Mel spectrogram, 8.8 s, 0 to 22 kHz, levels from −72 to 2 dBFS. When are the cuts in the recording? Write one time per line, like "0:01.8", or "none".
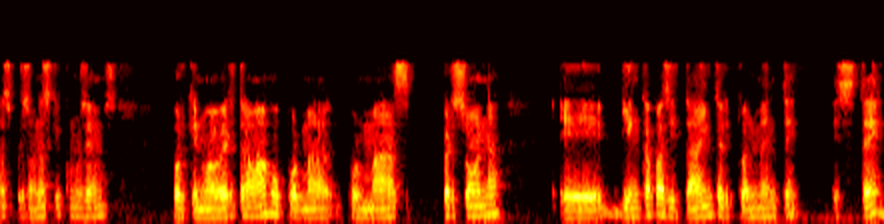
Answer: none

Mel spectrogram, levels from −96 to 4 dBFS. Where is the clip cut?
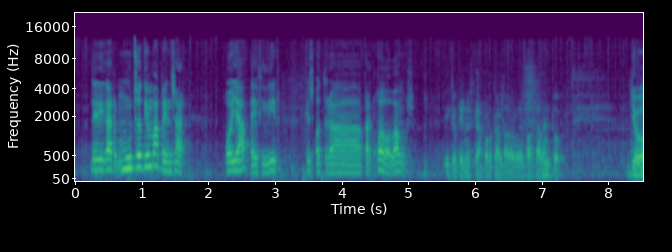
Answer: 0:02.3
0:02.6
0:03.6
0:04.5
0:05.7
0:06.4

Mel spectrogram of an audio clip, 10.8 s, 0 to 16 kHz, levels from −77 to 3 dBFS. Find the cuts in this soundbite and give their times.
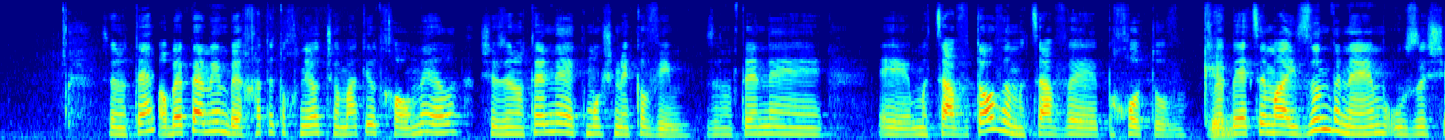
0:01.1
0:03.5
0:05.2

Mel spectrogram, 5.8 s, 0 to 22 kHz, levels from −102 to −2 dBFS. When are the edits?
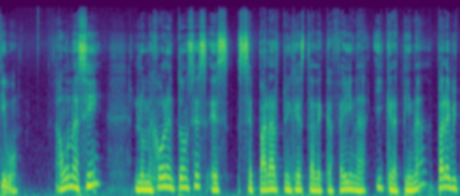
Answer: none

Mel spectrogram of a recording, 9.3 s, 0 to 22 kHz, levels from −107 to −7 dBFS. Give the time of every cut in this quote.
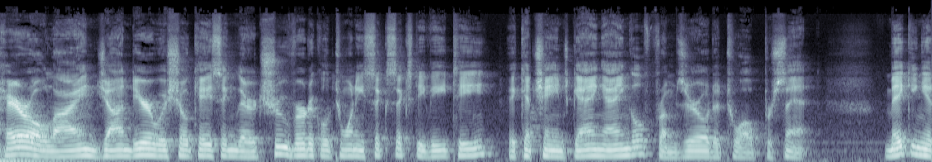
0:03.3
0:05.0
0:05.3

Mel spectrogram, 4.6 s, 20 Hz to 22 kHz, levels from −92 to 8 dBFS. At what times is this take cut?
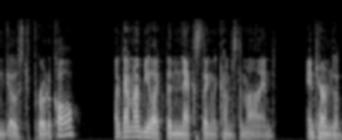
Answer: none

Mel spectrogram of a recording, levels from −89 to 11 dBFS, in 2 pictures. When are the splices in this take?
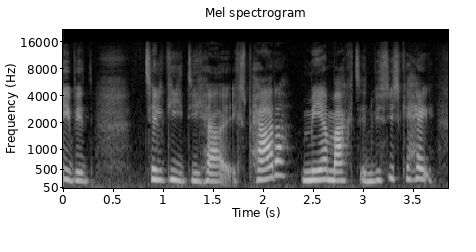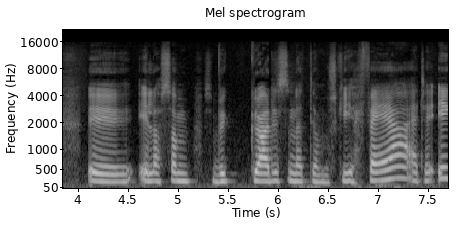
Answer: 0:03.2
0:05.2

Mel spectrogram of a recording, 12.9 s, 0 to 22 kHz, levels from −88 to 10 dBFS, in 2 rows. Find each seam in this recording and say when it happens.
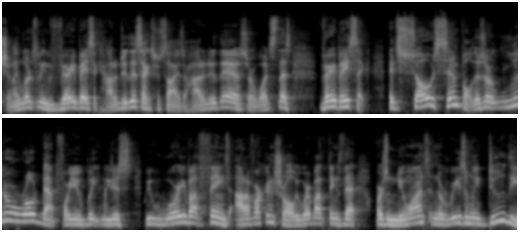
0:07.6
0:08.2
0:11.2

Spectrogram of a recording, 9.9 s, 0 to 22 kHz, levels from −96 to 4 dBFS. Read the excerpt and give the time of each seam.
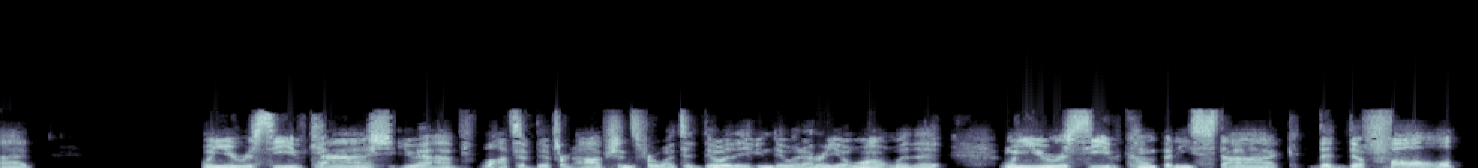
0:02.6
0:08.7

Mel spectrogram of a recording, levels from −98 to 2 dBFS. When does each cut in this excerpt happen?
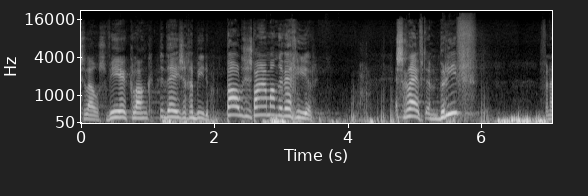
0:01.2
0:02.6
0:04.7

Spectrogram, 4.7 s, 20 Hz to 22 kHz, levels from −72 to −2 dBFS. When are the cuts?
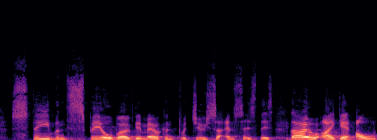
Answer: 0:02.2
0:03.0
0:03.6

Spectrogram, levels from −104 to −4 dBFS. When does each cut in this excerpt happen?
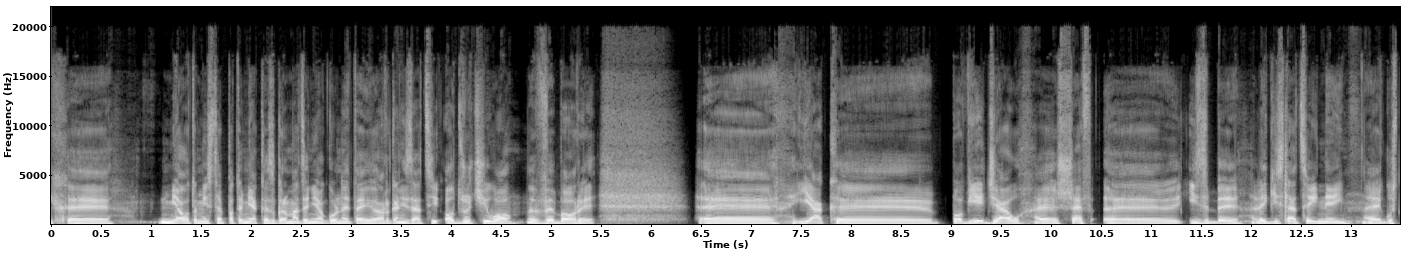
none

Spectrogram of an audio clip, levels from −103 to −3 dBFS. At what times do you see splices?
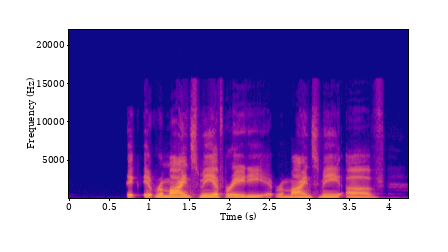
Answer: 0:01.9

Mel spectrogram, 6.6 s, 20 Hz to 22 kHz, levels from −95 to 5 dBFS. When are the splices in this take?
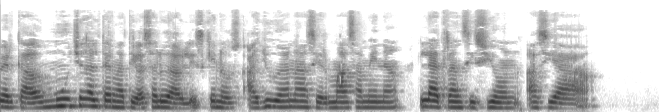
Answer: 0:04.1

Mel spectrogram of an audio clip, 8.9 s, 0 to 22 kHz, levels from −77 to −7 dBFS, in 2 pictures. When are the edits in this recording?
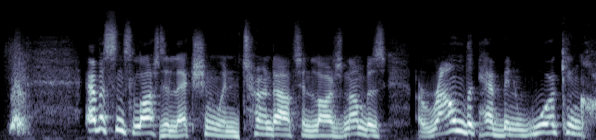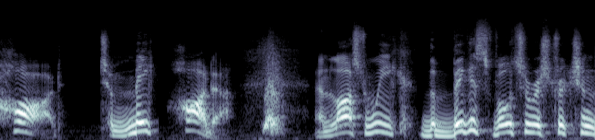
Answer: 0:01.2
0:01.8
0:03.1
0:03.6
0:05.7

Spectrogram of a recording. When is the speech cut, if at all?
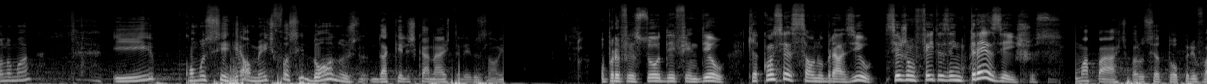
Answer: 0:10.7

